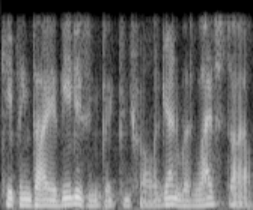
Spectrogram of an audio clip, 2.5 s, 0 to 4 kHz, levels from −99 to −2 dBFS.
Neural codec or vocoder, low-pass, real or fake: codec, 44.1 kHz, 2.6 kbps, SNAC; 3.6 kHz; fake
